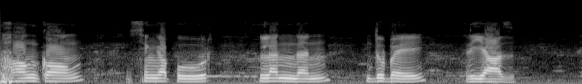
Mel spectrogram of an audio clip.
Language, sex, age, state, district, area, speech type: Urdu, male, 18-30, Delhi, South Delhi, urban, spontaneous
